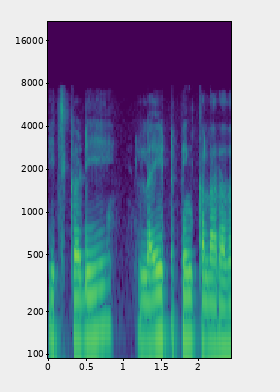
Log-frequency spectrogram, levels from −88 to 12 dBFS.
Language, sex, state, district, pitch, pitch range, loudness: Kannada, male, Karnataka, Bidar, 125 Hz, 120-130 Hz, -16 LUFS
